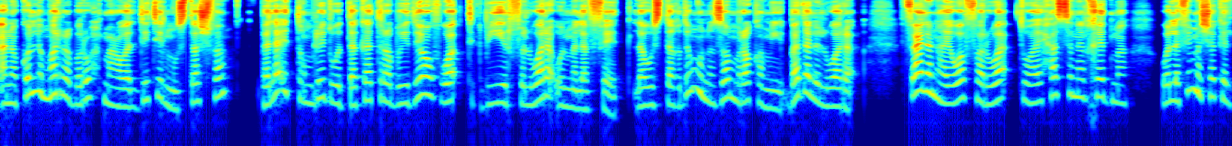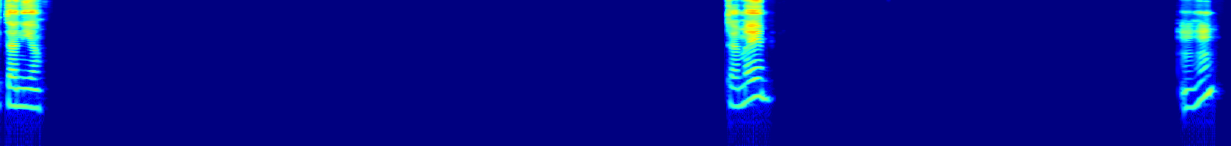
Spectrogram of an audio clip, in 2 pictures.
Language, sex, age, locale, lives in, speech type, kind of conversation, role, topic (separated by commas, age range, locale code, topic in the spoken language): Arabic, female, 40-44, ar-EG, Egypt, read, expert-assistant, asker, إيه الأفضل لمستشفياتنا: نعتمد على نظام الإدارة التقليدية ولا نجرب أنظمة حديثة زي الإدارة الرقمية؟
